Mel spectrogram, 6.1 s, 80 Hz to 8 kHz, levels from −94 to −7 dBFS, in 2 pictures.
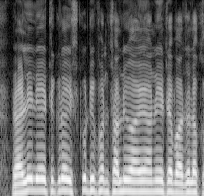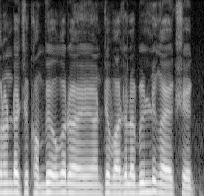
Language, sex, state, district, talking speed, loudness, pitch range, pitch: Marathi, male, Maharashtra, Chandrapur, 195 wpm, -14 LUFS, 130-155 Hz, 140 Hz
